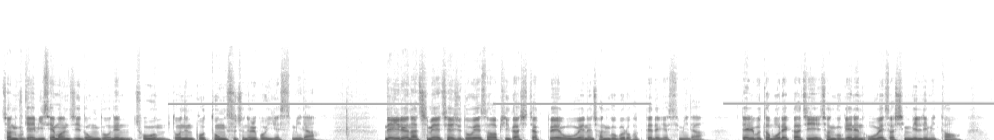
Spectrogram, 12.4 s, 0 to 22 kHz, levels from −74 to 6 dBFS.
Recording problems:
high-pitched whine; noticeable; from 2 to 5.5 s, from 6 to 8 s and from 9 s on; 5.5 kHz, 20 dB below the speech

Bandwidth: 14.5 kHz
